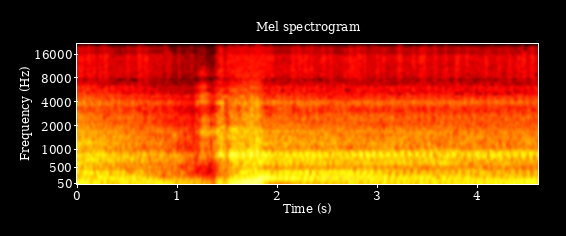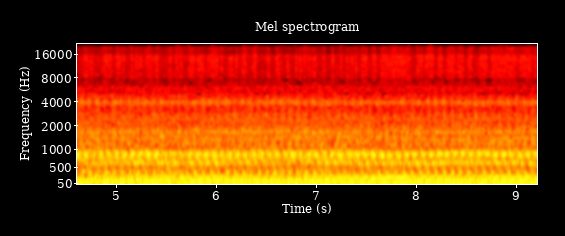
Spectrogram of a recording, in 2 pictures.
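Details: 1984 Chevrolet S10 carbureted engine sags nearly to stalling, caught with a quick rev, then hunts unevenly and won't idle with choke off; owner suspects a vacuum leak or misadjusted throttle screw.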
